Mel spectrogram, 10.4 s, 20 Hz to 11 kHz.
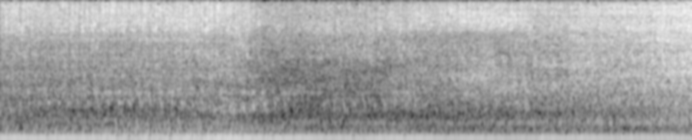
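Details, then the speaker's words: Toyota LN65 Hilux 253 V8 after a decade sitting, idling through factory exhaust; light regular top-end rattle riding the rumble; owner considers an oil and filter change. "I've had it idling now for about 20 minutes. The rattling noise is almost all but gone."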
